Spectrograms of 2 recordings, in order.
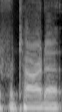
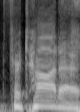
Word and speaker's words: Furtado: Bryce's pronunciation of Nelly furtarda now I'm doing it Nelly Furtado is amazing oh it's uh there's no R for tata for Furtado farted that sounds kind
